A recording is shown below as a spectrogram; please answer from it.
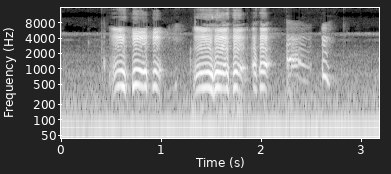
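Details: Puyonce, a poodle and former stray, grumbles to demand affection: a burst of quick, wavering, harmonic-rich syllables rising and falling in pitch, grouped into three short clusters, indoors with a faint steady hum.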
